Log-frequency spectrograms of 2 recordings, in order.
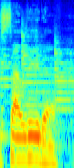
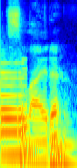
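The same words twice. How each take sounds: First: It is said with a Hispanic pronunciation. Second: It is said with an American pronunciation.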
